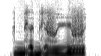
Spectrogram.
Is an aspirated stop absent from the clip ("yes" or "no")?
yes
